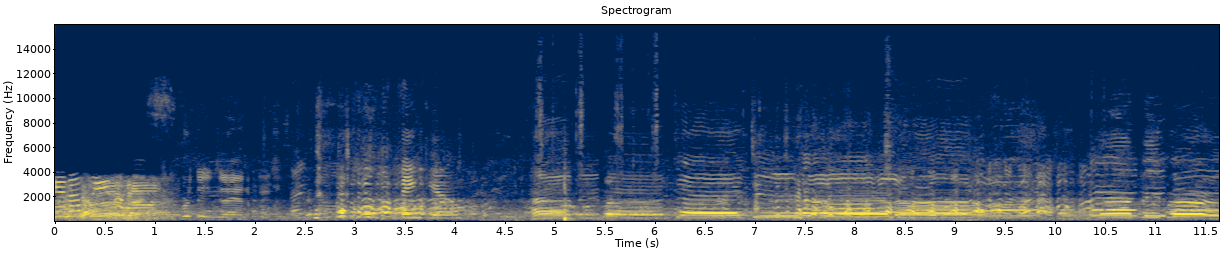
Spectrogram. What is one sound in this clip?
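A second young man laughs and talks loudly close by.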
